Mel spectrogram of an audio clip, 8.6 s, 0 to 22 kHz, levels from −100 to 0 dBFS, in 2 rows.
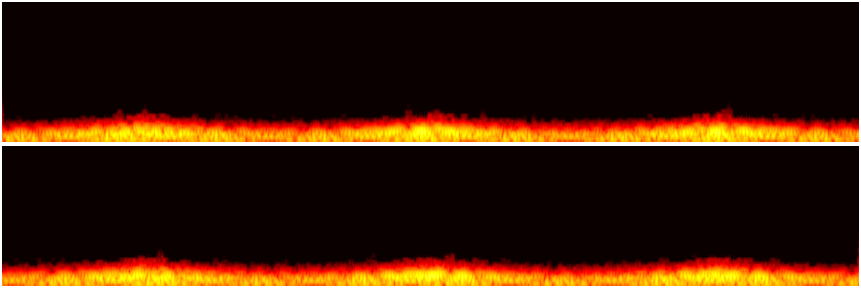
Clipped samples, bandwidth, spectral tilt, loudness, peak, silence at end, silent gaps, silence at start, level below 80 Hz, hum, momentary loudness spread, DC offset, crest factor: under 0.1%; 0.7 kHz; -13.5 dB/octave; -35 LUFS; -14 dBFS; 0 s; none; 0 s; -42 dBFS; none; 11 LU; under 0.1%; 20 dB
